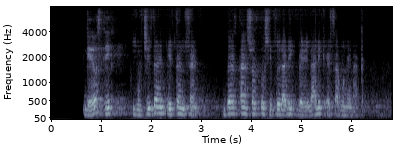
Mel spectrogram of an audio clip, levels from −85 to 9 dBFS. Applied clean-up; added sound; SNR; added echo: neural separator model SepFormer DNS4.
